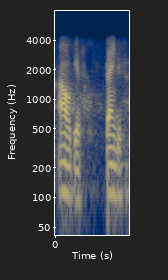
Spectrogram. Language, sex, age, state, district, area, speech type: Tamil, male, 18-30, Tamil Nadu, Tirunelveli, rural, conversation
